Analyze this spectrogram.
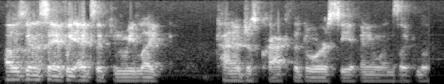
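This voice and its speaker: Guy playing a tabletop game, low voice, casual, echoey room. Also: fast. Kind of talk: casual chat.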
